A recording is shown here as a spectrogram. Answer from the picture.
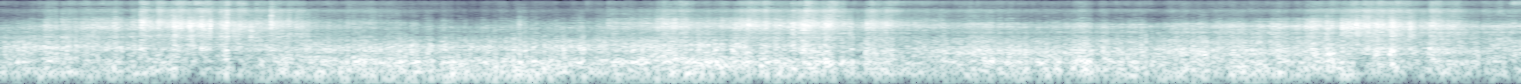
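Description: Passenger train running across a steel truss bridge, heard from inside the carriage: a steady rumble and rattle of the wheels on the rails, with a higher hiss that swells and fades every few seconds.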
